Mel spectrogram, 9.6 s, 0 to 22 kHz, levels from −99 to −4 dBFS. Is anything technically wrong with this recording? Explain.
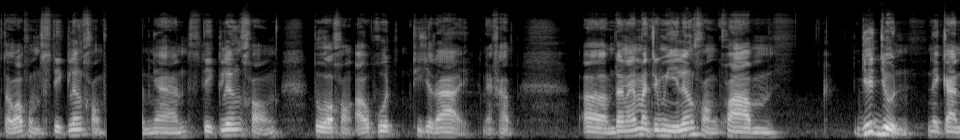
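Yes. There is a Bluetooth stall from 1.06 to 1.43 s. The speech cuts to silence for 0.36 s, then resumes. The likely cause is radio interference delaying packets until the headphones' buffer ran empty, halting playback until the resent audio arrived.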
